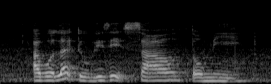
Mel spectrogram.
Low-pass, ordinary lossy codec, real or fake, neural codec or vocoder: 7.2 kHz; none; fake; codec, 16 kHz, 16 kbps, FreqCodec, larger model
